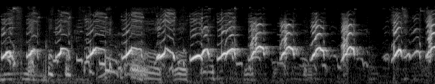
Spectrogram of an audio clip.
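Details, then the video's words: A three-week-old Golden Retriever puppy gives a steady run of loud, high squeals. Each one rises and then falls, and they repeat about three times a second with short gaps between them. "Golden Retriever Welpen mit 3 Wochen"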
